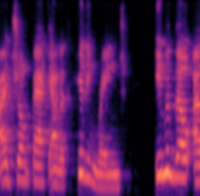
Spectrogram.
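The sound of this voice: The background is quiet while someone reads in an unforced reading voice.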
